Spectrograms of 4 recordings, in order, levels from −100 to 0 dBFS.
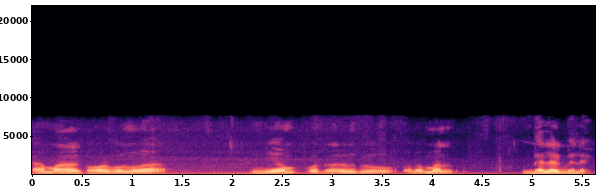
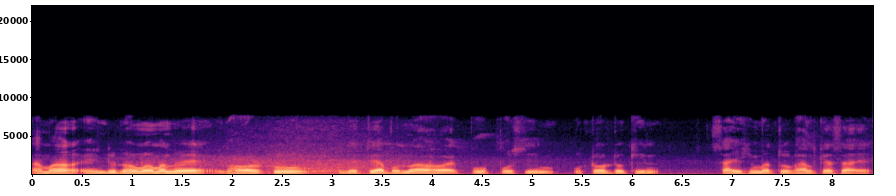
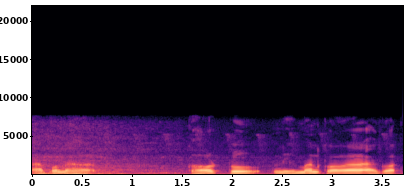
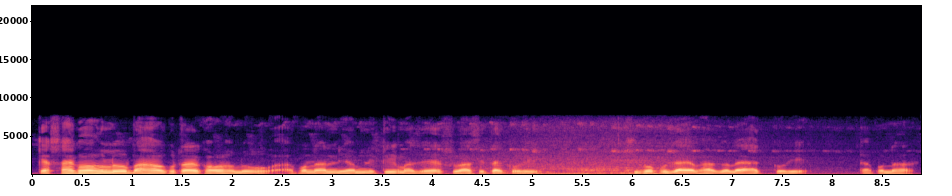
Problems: constant background noise, background conversations at intervals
